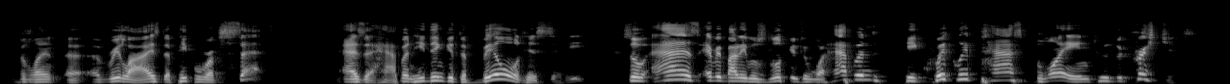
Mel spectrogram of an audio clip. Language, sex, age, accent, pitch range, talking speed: English, male, 50-69, American, 100-155 Hz, 145 wpm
